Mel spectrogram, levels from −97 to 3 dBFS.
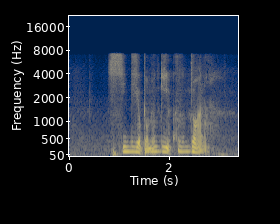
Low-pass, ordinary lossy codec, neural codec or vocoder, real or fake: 7.2 kHz; none; codec, 16 kHz, 1.1 kbps, Voila-Tokenizer; fake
